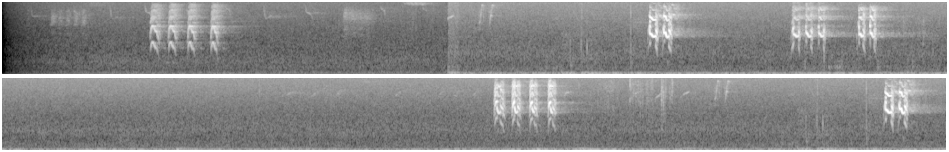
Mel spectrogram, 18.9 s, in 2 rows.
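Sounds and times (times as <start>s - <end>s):
European green woodpecker giving loud ringing notes: 4.5s - 18.8s.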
